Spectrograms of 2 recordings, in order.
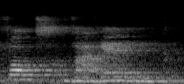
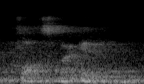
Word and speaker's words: Volkswagen: Like, for example, Germans pronounce the W as V, right? And the V they pronounce as F. That's why Volkswagen, not Volkswagen.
